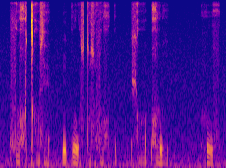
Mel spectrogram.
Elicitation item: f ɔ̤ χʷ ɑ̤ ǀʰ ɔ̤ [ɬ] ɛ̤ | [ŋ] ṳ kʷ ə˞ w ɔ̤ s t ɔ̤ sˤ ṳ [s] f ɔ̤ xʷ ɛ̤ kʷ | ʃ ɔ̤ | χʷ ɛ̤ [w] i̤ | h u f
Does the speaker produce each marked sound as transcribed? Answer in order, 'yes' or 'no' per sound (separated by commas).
no, yes, no, yes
